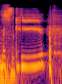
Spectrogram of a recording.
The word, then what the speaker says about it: Comeski: Comeski is how Dara tells me I should be pronouncing it.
